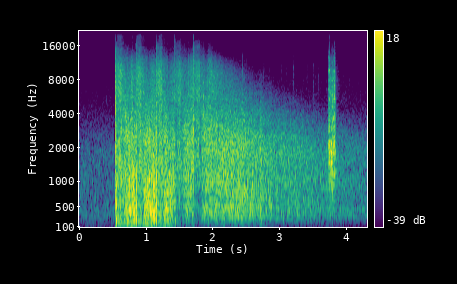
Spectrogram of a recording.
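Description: Lynx 12 semi-automatic shotgun firing full-velocity slugs: one sharp, loud blast with a long decaying echo, then a smaller sharp report a few seconds later.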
